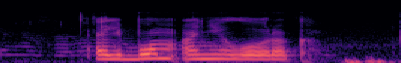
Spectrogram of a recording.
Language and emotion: Russian, neutral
